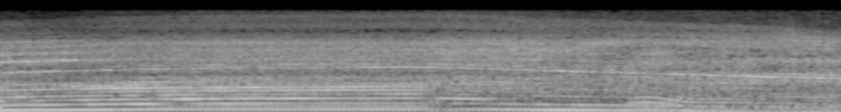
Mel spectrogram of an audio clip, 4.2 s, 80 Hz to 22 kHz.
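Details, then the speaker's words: Used Japanese Robin NB223 23cc two-stroke brush cutter, lightweight: high, steady buzzing whine at full throttle, even and unbroken with no stumbling or rattle; quiet for its type, healthy. "เสียงไม่เสียงไม่ดังนะรุ่นนี้เป็นรุ่นที่หลายท่านชอบนะเพราะว่าเป็นโรบินที่เสียงไม่ค่อยดัง"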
